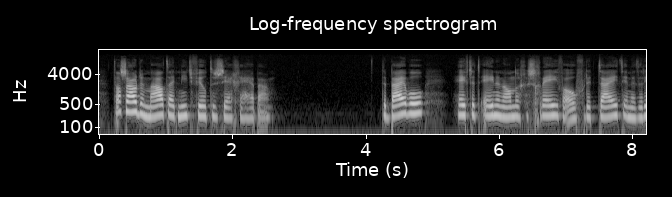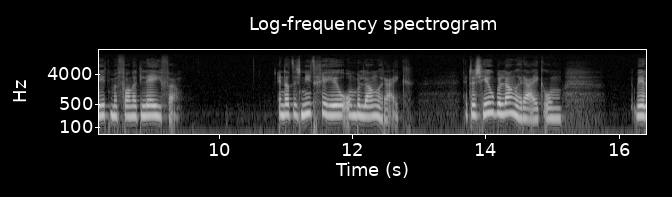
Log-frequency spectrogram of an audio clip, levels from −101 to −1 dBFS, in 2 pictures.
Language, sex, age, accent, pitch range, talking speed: Dutch, female, 20-39, Dutch, 195-235 Hz, 140 wpm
